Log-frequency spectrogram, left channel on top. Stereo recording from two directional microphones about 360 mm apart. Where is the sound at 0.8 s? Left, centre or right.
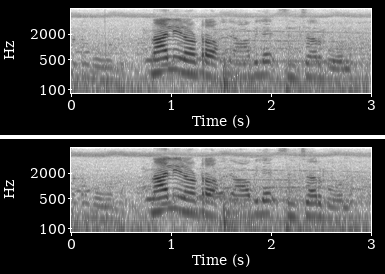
Centre.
